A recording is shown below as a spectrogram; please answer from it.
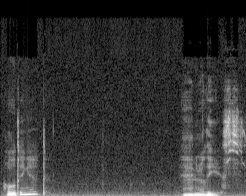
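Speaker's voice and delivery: measured, soothing guide with long pauses; guided meditation. Acted. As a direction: gently lead the listener into relaxation, phrase by phrase.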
